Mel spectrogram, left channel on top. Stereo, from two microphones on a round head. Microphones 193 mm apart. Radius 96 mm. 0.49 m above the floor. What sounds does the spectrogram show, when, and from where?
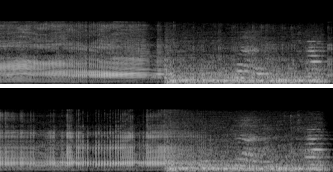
1.6 s a child speaking: 45° right (ahead or behind), 1.0 m; by 3.2 s 70° right (ahead or behind), 1.5 m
